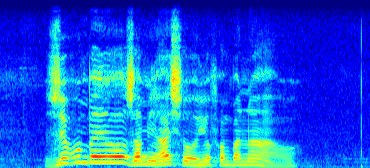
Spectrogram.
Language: Venda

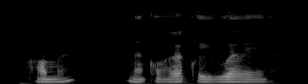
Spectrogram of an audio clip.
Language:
Kikuyu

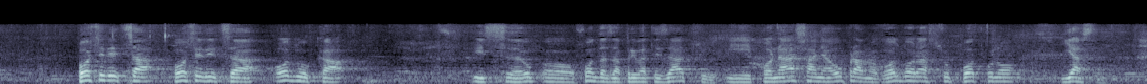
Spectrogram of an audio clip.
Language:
Croatian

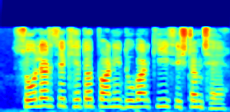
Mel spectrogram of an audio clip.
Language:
Magahi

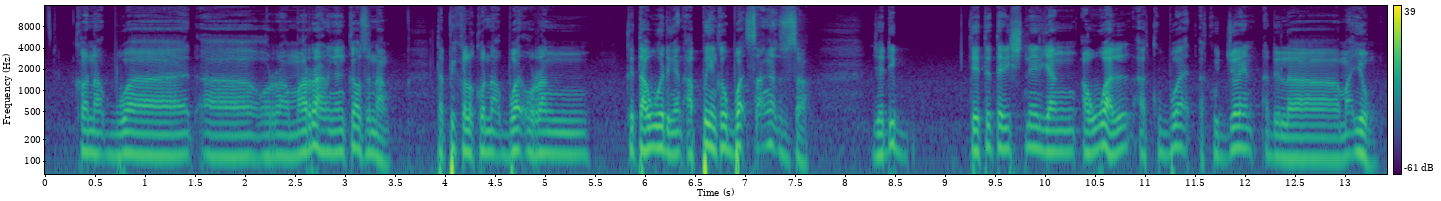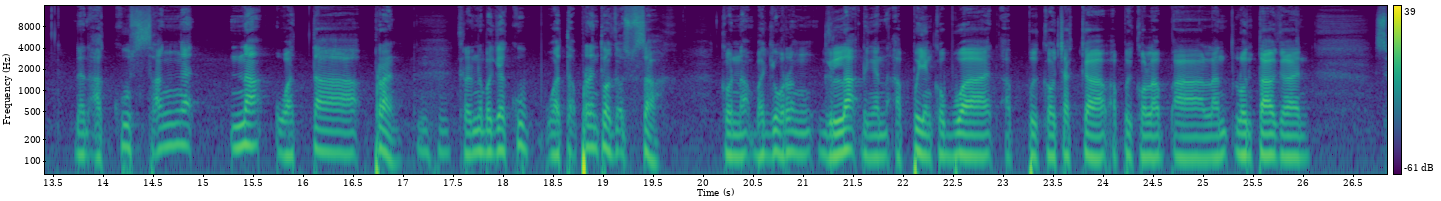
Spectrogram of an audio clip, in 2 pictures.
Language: Malay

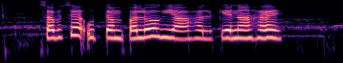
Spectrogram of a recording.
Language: Maithili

